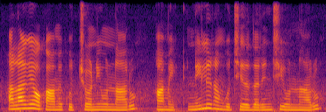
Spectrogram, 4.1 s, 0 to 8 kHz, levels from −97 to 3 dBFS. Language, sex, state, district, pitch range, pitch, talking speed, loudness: Telugu, female, Telangana, Hyderabad, 190-245 Hz, 200 Hz, 160 wpm, -18 LUFS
